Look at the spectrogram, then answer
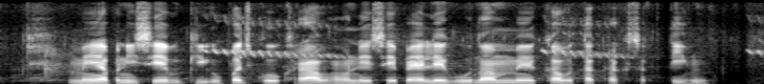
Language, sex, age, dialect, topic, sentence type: Hindi, male, 18-24, Awadhi Bundeli, agriculture, question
